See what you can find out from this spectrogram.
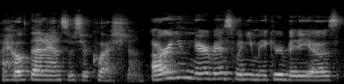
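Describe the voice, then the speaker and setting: A woman is speaking. Her pitch sits fairly high. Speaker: vlogger. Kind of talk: Q&A vlog monologue. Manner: shaky.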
